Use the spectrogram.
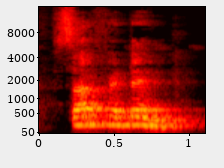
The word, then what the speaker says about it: surfactant: ठीक है, सरफेटेंट। ठीक है ना, यहाँ पे सी साइलेंट कर देंगे, SURFACTANT।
